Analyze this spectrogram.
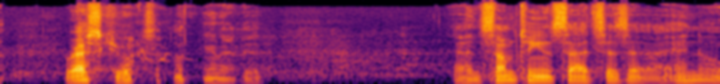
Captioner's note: laughter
